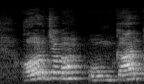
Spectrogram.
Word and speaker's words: ओम: प्रदान करता है क्योंकि ओ तीन शब्दों से बना है आ उ और म आ उ और म तीन शब्द से ओम बनता है और ओम का जब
